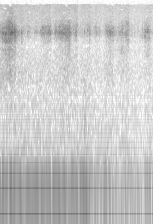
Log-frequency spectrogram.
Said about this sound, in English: Just gonna take a piece of paper, fold it up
